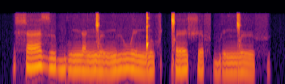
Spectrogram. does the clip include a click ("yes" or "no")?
yes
